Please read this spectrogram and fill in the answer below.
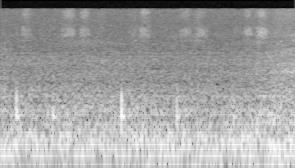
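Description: Marker pen writing on a whiteboard: faint, short squeaks and taps as the strokes are drawn.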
